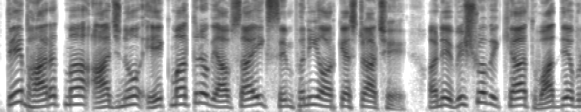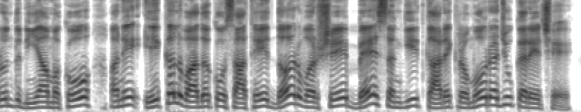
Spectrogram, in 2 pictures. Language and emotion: Gujarati, neutral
